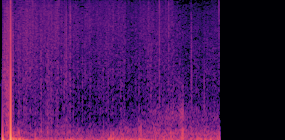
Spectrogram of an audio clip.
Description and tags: putting a vinyl on
The sound of the needle beeing put on a vinyl, and its first seconds before a song begins
Enjoy DIY.
If you use my sounds I'll be glad to hear what you create.
retro, surface-noise, turntable, vinyl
